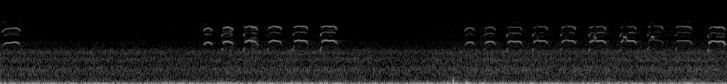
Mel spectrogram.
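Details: Recorded by a nest camera microphone at Salt Point, April 2020, an osprey offering to incubate gives two bursts of rapid, piping, arched chirps, the second longer and steadier, above a low continuous rumble.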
